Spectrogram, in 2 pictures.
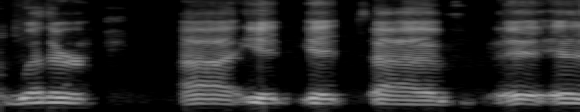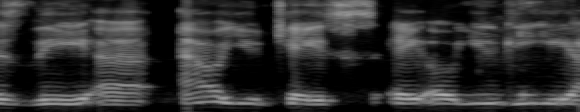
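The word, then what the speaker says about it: Aoude: as the Aoud case, A-O-U-D-E, I believe is pronounced Aoud case, indicates that it has to have broad powers to manage the proceedings.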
